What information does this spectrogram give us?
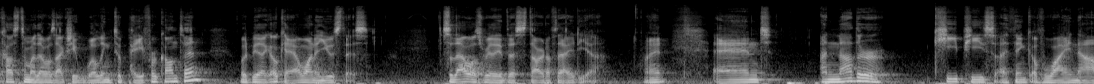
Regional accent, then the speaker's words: Austria; So for the name, the Polish pronunciation would be … because I grew up in Austria, the German pronunciation is

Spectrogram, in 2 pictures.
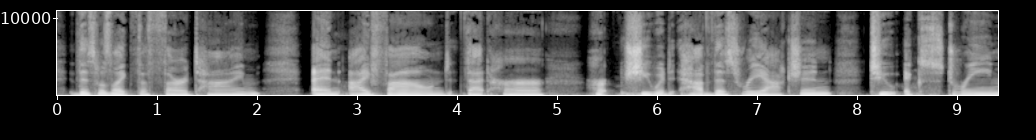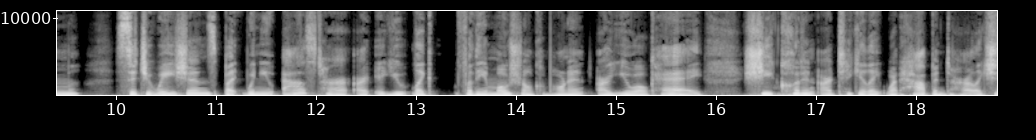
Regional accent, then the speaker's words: Massachusetts, United States; accent: Boston; Amen, sister, with my Boston accent.

